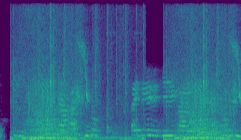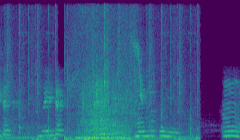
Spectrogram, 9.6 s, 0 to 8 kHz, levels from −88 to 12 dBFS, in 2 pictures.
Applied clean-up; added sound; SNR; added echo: none; Sliding door; -4 dB; reverberation time 0.2 s.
